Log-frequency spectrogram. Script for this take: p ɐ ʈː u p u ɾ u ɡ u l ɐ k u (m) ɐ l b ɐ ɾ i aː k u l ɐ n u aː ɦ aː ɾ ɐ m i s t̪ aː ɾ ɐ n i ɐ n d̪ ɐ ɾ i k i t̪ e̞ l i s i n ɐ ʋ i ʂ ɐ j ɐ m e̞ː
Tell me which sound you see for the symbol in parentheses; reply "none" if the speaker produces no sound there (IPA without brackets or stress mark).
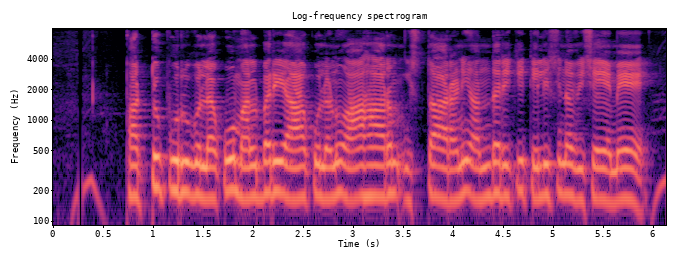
m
